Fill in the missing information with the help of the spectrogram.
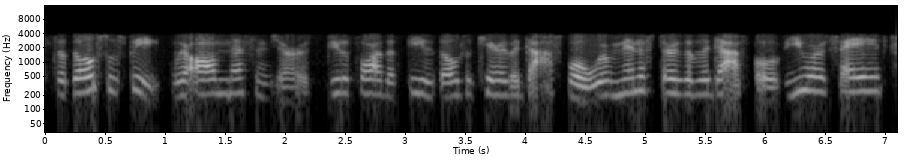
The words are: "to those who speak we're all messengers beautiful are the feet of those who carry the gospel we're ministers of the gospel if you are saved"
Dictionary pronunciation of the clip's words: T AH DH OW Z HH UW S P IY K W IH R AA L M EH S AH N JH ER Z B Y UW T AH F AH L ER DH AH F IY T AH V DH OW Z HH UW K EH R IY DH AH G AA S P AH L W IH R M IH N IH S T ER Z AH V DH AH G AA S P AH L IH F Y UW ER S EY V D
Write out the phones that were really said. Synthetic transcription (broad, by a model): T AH DH OW Z HH UW S P IY K W IH R AA L M EH S AH N JH ER Z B Y UW T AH F L ER DH AH F IY T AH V DH OW Z HH UW K EH R IY DH AH G AA S P L W IH R M IH N IH S T ER Z AH V DH AH G AA S P L IH F Y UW ER S EY V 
